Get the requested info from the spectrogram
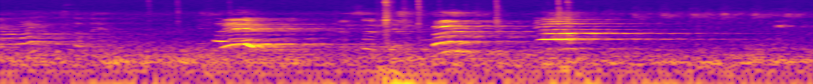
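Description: Curlers' voices calling out across the ice, distant and high-pitched: a few short calls, then one long held call over the last two seconds, above a steady low hum.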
